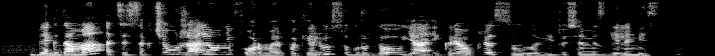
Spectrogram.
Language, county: Lithuanian, Vilnius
